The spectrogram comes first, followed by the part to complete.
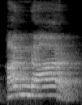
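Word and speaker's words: النار: उससे मिलाकर पढ़ा जाएगा अलिफ को अन्नार अन्नार में आप देखेंगे अलिफ लाम के बाद नून रूफ शमसी में से है इसलिए यहां लाम साइलेंट रहेगा लाम को नहीं पढ़ा जाएगा ठीक है इस तरीके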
